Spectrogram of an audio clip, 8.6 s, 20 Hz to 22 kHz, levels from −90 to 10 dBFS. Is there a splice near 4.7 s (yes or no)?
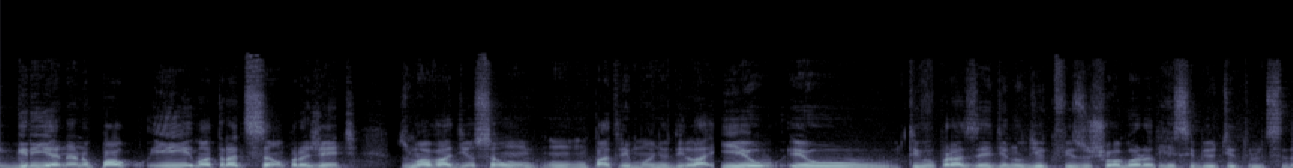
yes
